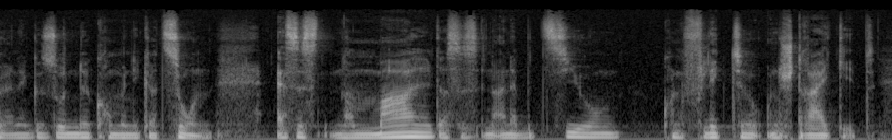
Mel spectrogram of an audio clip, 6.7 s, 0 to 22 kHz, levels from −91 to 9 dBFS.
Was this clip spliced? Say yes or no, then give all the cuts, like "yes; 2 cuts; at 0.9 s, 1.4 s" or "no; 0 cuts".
no; 0 cuts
